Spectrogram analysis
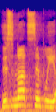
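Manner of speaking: ordinary talk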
